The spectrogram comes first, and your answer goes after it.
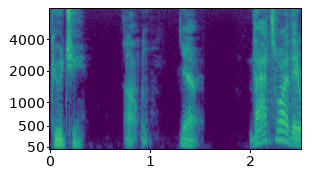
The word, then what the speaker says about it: Gucci: yeah that's why she doesn't say gucky oh okay you learn something every day adrian yeah something every day but uh yeah i thought she was just making fun of italians and how they pronounce gucky but i guess i'm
